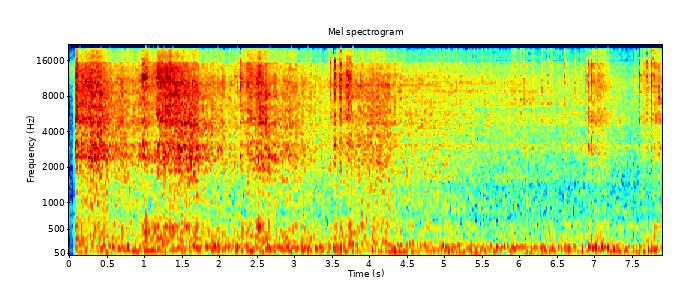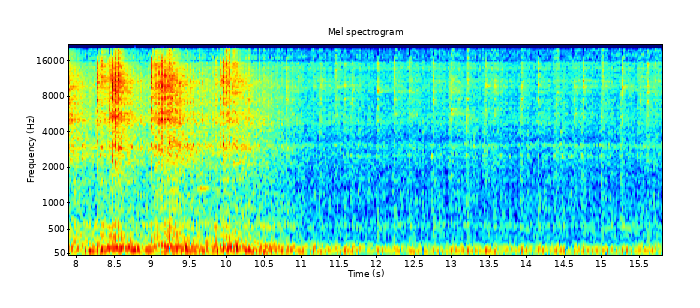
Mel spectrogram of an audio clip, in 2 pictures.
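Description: A Hero Honda Splendor motorcycle idles just after being started, its engine giving a loud, close, steady low rumble that eases slightly toward the end.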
